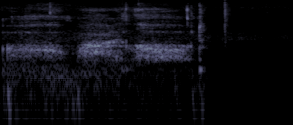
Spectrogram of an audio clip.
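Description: A man whispering faintly, two short breathy phrases, followed by a light click.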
